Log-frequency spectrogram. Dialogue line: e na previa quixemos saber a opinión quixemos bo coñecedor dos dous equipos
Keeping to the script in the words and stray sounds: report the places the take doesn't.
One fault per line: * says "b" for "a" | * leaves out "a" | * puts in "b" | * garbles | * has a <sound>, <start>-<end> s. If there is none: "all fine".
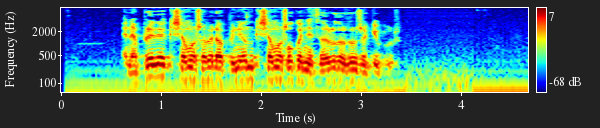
all fine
